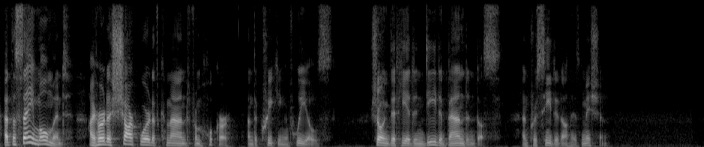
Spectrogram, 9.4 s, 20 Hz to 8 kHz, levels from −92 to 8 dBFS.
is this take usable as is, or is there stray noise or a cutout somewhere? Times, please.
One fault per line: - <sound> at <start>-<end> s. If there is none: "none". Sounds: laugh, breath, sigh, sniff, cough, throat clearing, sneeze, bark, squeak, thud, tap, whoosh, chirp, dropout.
none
